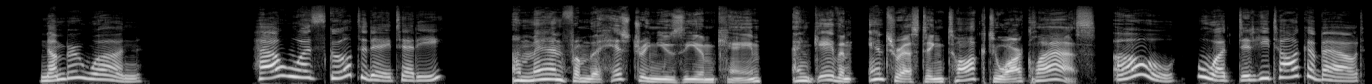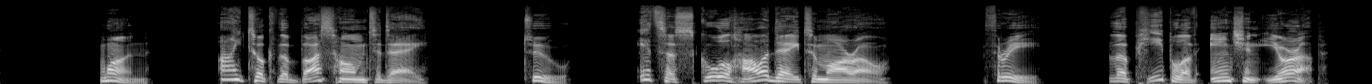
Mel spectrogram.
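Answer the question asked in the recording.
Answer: 3: The people of ancient Europe.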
